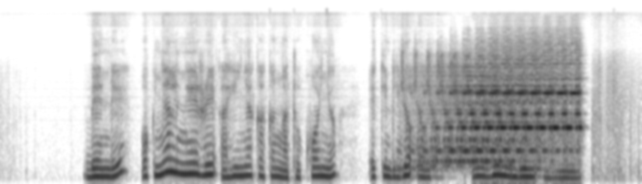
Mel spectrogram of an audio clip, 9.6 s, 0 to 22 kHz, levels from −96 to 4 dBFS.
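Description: A microphone-to-loudspeaker loop gains level on each pass, producing feedback howl from 5.94 to 8.87 s. The repeats swell rather than decay, narrowing to a tone around 3 kHz that pulses about every fifth of a second and peaks about 7 dB above the speech.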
